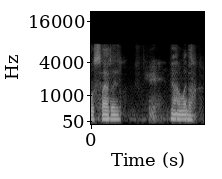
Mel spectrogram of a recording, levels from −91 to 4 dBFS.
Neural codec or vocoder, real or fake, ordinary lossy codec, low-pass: codec, 16 kHz, 1 kbps, FreqCodec, larger model; fake; none; none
